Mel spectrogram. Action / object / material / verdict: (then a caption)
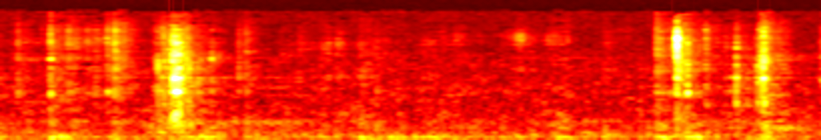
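scrape / bar of soap scraped by a metal knife blade / soap / none. A metal knife blade scrapes and shaves the surface of a solid, oval, peach-orange speckled dry soap bar held in one hand. Short, dry, bright scratching strokes stand out from a quiet background, with louder scrapes near the start and end and almost no ring after each one.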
